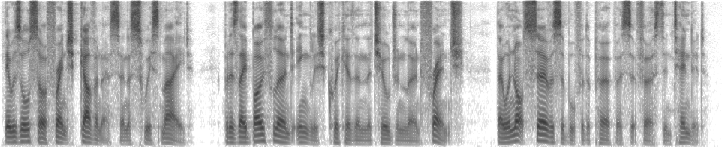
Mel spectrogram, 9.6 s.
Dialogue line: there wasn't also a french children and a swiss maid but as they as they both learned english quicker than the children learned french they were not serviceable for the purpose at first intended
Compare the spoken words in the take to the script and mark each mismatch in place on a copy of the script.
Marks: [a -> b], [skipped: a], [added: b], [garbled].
there [wasn't -> was] also a french [children -> governess] and a swiss maid but as they [skipped: as they] both learned english quicker than the children learned french they were not serviceable for the purpose at first intended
